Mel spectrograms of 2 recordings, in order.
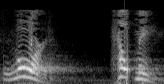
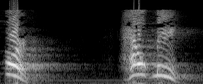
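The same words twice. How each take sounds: First: Pleading. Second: Loud, high cry for help; desperate plea. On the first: Woman's plea retold. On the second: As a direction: beg him for help. Woman kneels and pleads. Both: Acted.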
